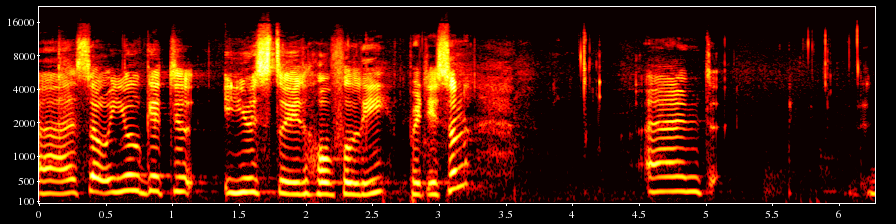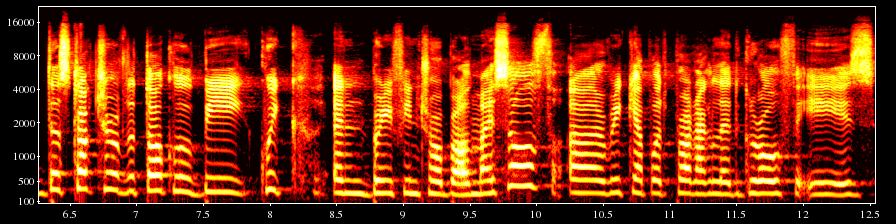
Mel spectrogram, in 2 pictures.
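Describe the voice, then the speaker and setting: A high-pitched woman with a Romanian accent, ordinary pitch variation, a fairly slow pace and long, frequent pauses. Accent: Romanian accent, still noticeable. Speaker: product management founder, conference speaker. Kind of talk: conference talk.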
